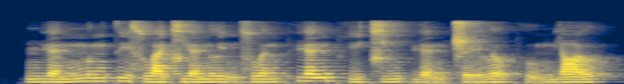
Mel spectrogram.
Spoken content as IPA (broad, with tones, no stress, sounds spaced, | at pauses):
n̪ ɥ ɛ˨˦ n n̪ ʊ˦ ŋ t̪ i˥˨ s w ä˨˦ t͡ɕ j ɛ˨˦ n l ḭ˨˩ ŋ s w ə˨˦ n pʰ ɥ ɛ˦ n pʰ i˨˦ t͡ɕ i˨˦ ŋ p ɥ ɛ̰˨˩ n ʈ͡ʂ e˨˦ ɪ̯ l ɤ˥˨ pʰ ṵ˨˩ m j ɑ˨˦ ʊ̯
